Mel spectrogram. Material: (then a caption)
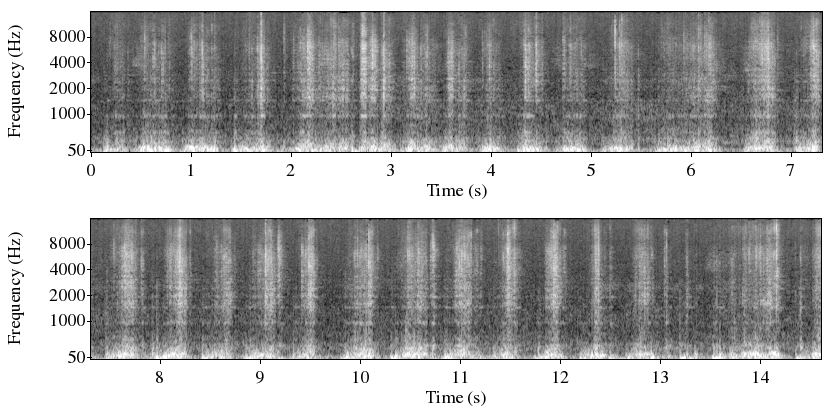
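PVC. Long nails tap and scratch the sides of a small yellow, hollow, air-filled inflatable PVC exercise ball. The sound is a steady, rapid series of dull, booming low thumps, with faint bright scratching streaks over the top. Each tap dies away almost instantly.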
